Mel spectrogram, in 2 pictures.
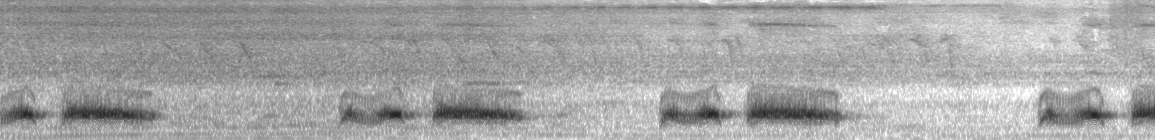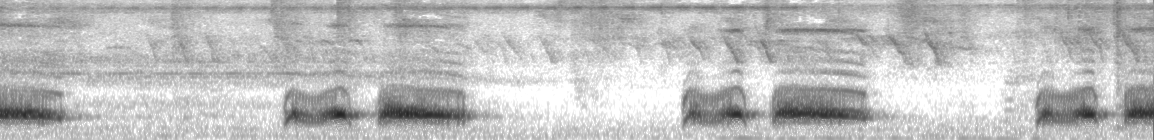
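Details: Javan spotted dove singing nonstop in strong breeding mood, six evenly spaced phrases of soft stuttered notes ending in a drawn-out purring coo, roughly one every two seconds, in a quiet setting.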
